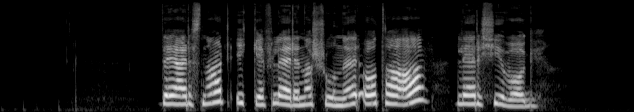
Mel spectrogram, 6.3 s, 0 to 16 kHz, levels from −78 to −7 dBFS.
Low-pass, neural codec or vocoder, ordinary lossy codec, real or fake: 14.4 kHz; vocoder, 48 kHz, 128 mel bands, Vocos; none; fake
